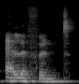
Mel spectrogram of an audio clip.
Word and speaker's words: elephant: The elephant in the room. The elephant in the room. You can almost get rid of the T for British pronunciation.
